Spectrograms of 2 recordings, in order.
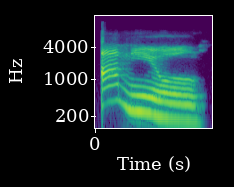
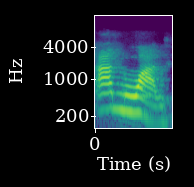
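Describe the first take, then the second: First: The vowel in the last syllable is reduced. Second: The vowel in the last syllable is fully pronounced. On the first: The speaker calls it right. "The A's is not saying anything" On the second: The speaker calls it wrong. "So we don't say annual"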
